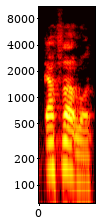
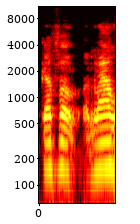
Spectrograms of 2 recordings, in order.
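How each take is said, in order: First: The final vowel is short, like a quick 'o'. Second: The final vowel is a long, open 'aa'. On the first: The speaker calls it right. "র sound" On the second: The speaker calls it wrong. "রা হবে না"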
